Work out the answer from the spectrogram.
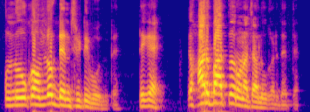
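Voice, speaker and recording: Male coaching teacher, high pitched, teasing and scolding, lecture style. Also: very animated, fast talker, fairly bright tone. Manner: scolding, joking, calls students beta. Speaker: physics teacher.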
